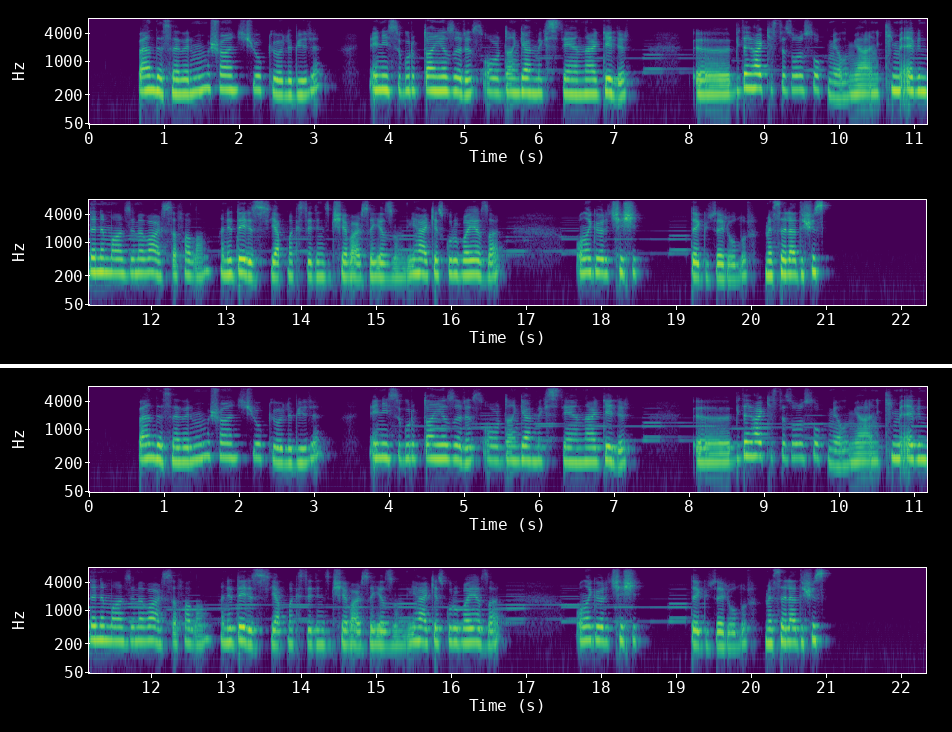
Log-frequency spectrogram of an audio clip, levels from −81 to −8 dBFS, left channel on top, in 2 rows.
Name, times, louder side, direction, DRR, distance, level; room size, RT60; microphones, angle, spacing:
voice 1, 0.7-3.1 3.7-7.2 8.1-16.6 17.7-18.5 19.2-21.0, left 2 dB, 15° left, 11 dB, 0.4 m, -25 dB
sound 1, 4.0-19.4, right 5 dB, 65° right, 1.6 m, -48 dB
6.5 x 4.4 x 3.9 m, 0.35 s
head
